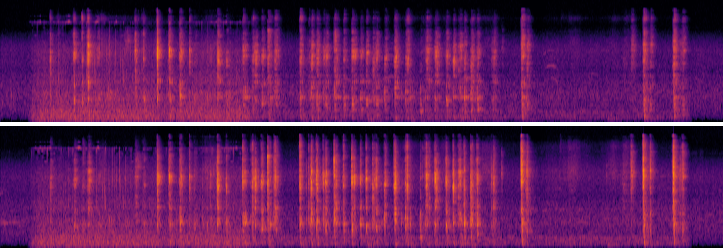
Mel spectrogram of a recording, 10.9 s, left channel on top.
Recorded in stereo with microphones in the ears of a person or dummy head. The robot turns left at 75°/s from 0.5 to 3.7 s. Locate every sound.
0.7 s typing on a keyboard: 30° left (ahead or behind), 0.6 m; by 10.3 s 60° right (ahead or behind), 0.6 m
